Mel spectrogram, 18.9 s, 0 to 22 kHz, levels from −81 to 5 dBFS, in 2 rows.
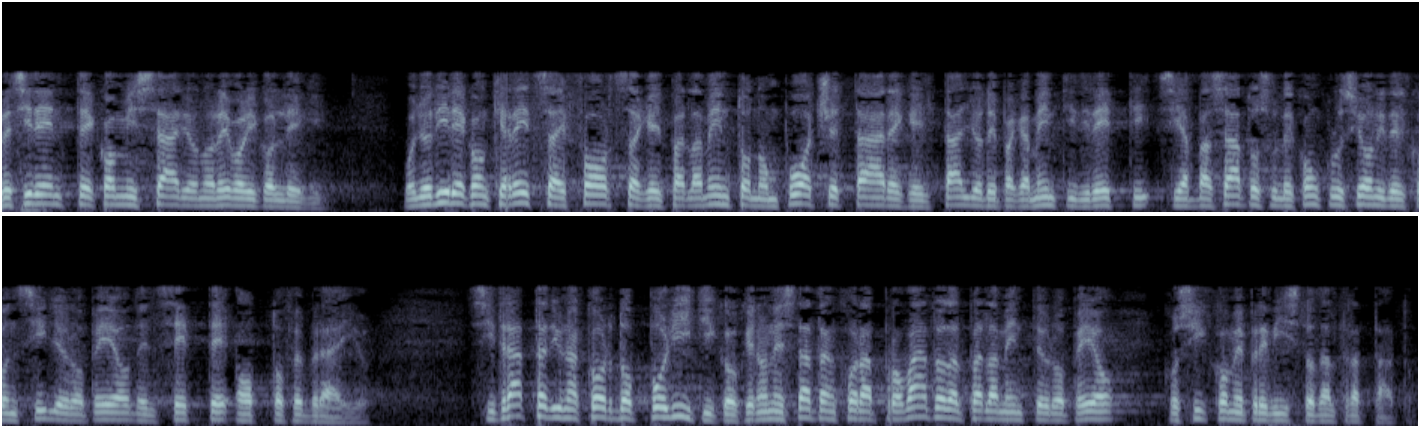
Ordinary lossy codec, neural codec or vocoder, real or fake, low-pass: none; none; real; 5.4 kHz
